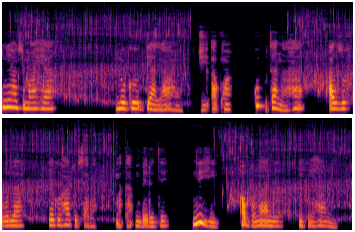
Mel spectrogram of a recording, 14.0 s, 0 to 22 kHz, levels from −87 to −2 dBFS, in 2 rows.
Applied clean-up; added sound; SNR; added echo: none; Fill (with liquid); 18 dB; none.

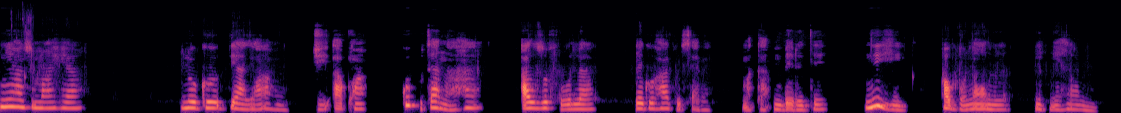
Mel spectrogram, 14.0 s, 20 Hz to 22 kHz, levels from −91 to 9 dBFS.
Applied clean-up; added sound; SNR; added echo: neural mask model DeepFilterNet 3.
